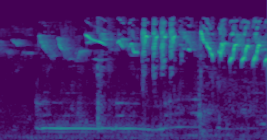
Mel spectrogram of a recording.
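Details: Pleci, or white-eye, song of the roll tembak and wituwit kind, used to teach other birds. Soft high notes build into a rapid, regular rattle of sharp high chirps, over a steady low hum.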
